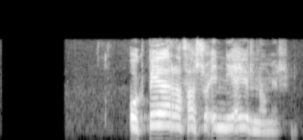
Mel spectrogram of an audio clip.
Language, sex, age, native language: Icelandic, female, 12, Icelandic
